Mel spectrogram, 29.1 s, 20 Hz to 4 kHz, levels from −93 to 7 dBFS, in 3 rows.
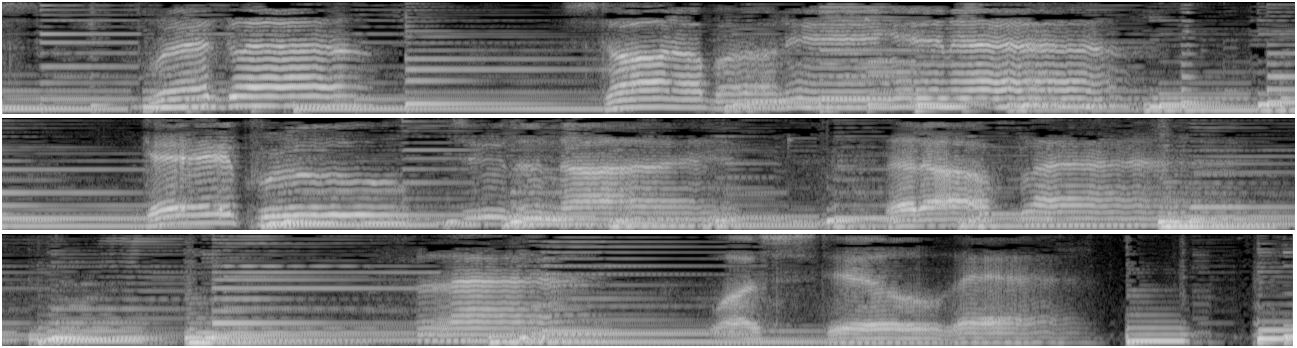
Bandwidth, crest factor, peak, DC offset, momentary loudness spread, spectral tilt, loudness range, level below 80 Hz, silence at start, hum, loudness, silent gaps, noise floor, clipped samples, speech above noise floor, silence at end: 4 kHz; 16 dB; -2 dBFS; under 0.1%; 11 LU; -11.5 dB/octave; 4 LU; -44 dBFS; 0 s; none; -19 LUFS; none; -42 dBFS; under 0.1%; 26 dB; 0 s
